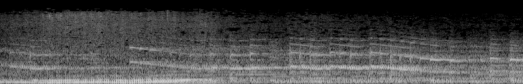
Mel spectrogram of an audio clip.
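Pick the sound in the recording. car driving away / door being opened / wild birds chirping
car driving away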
